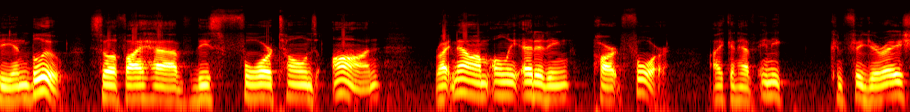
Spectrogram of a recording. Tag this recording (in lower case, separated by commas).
speech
